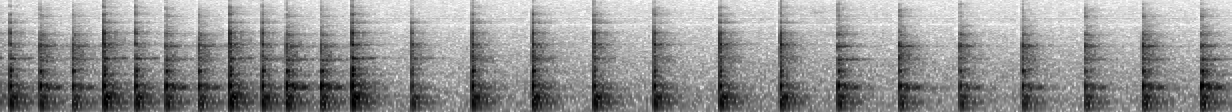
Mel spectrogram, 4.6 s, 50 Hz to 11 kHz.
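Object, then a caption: Rubber drum practice pad struck with wooden sticks. Two wooden drumsticks with wooden tips play rapid rudiment taps on an octagonal HQ snare practice pad, about 12 inches across, with a gray gum-rubber playing surface on a solid black base, resting on a towel. Twenty-six short, dry, woody knocks with a mid-range tone die away almost instantly. A quick, dense burst in the first second and a half gives way to a steadier, more evenly spaced run of strokes.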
